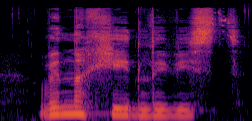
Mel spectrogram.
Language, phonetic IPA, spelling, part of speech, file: Ukrainian, [ʋenɐˈxʲidɫeʋʲisʲtʲ], винахідливість, noun, Uk-винахідливість.ogg
- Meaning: inventiveness, resourcefulness, ingenuity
